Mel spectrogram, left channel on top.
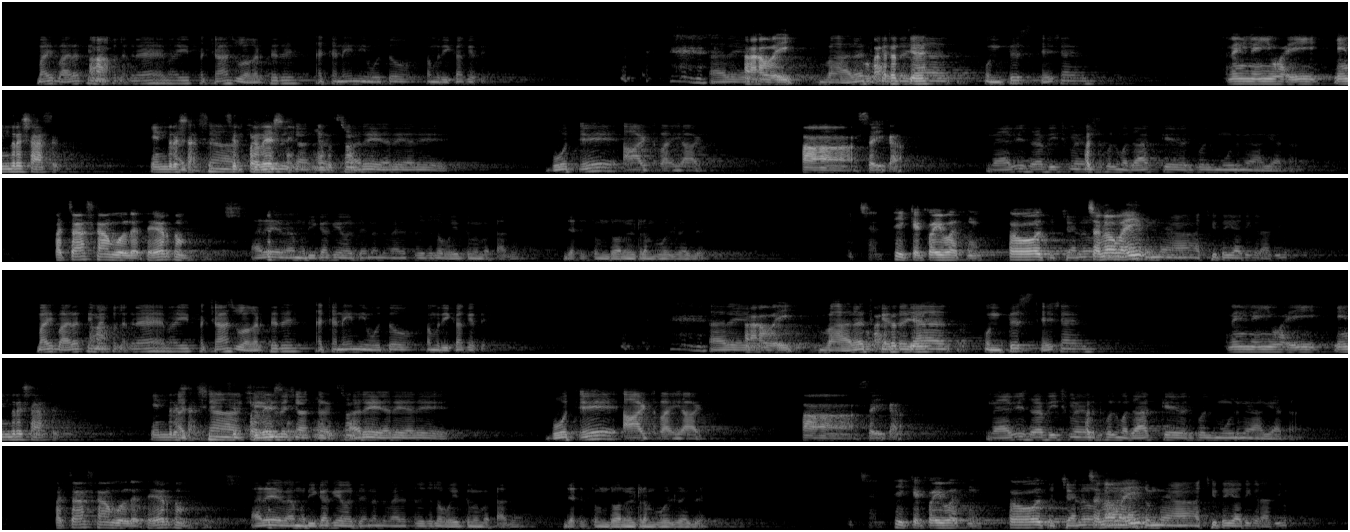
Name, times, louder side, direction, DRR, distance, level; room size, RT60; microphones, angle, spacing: voice 1, 0.4-4.9 7.1-7.7 8.2-9.5 9.8-10.9 15.2-17.9 18.9-20.5 23.3-26.4 29.4-32.1 32.5-34.0 37.4-39.8, right 3 dB, 25° right, 13 dB, 0.4 m, -37 dB
voice 2, 6.7-7.1 7.4-8.0 8.6-9.3 12.2-14.0 14.9-15.4 15.8-17.0 21.5-22.5 24.3-24.4 27.5-28.8 29.2-29.3 35.5-36.7 37.0-37.4 37.8-38.4, left 5 dB, 40° left, 15 dB, 0.4 m, -31 dB
26.0 x 20.0 x 2.8 m, 2.1 s
head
